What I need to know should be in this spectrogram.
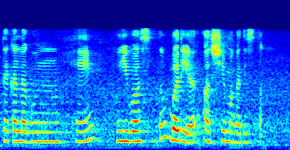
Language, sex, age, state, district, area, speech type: Goan Konkani, female, 18-30, Goa, Tiswadi, rural, spontaneous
